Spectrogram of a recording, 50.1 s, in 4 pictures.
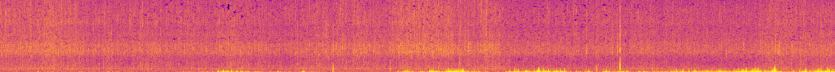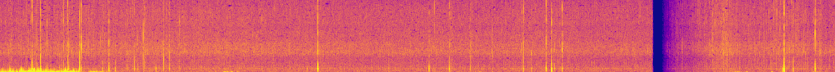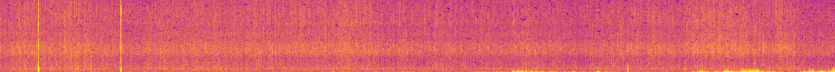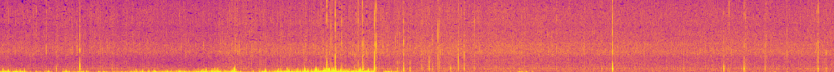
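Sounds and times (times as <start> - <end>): raindrops ticking on a surface: 0.0 - 21.2, 22.5 - 50.0
steady rain: 0.0 - 50.0
wind gusts rumbling: 2.8 - 4.8, 6.0 - 14.1, 32.2 - 34.2, 35.4 - 43.6.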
